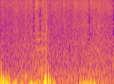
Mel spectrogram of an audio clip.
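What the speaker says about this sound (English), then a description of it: "windy out." Gusty wind buffeting outdoors in the mountains of North Carolina on a February day, low rumbling bursts of air that swell and fade close to the microphone, with no talking.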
